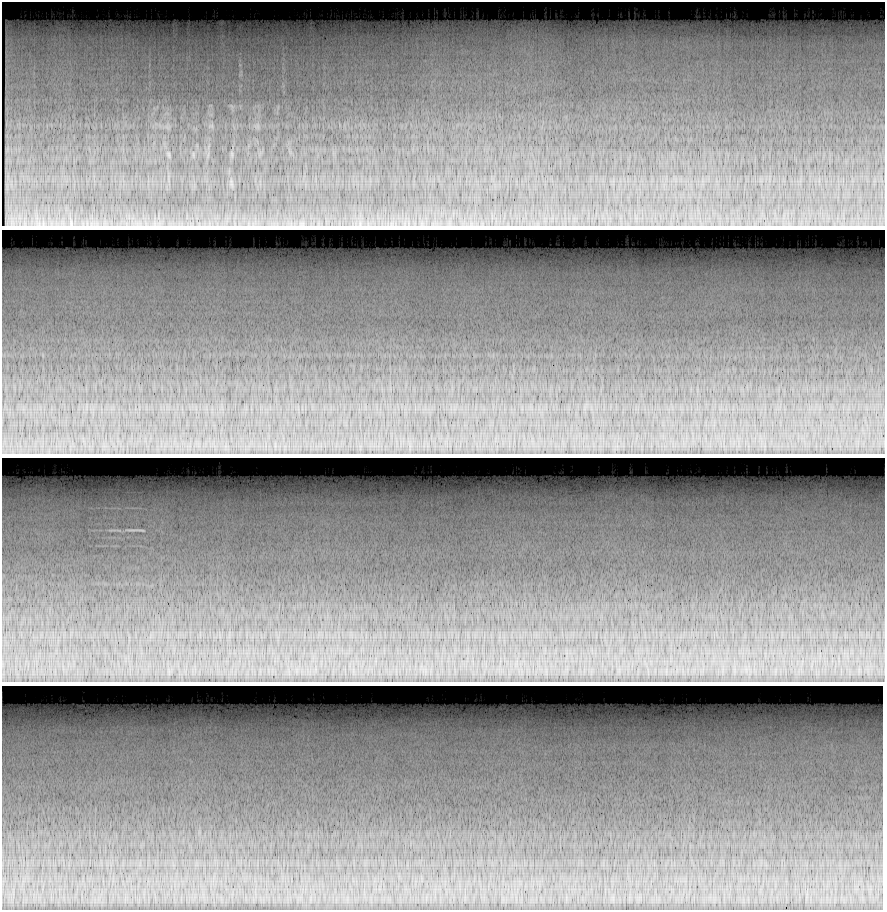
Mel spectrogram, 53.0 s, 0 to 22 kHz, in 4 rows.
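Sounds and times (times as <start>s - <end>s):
propeller aircraft engine drone: 0.0s - 52.9s
faint high tone: 27.7s - 29.1s.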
